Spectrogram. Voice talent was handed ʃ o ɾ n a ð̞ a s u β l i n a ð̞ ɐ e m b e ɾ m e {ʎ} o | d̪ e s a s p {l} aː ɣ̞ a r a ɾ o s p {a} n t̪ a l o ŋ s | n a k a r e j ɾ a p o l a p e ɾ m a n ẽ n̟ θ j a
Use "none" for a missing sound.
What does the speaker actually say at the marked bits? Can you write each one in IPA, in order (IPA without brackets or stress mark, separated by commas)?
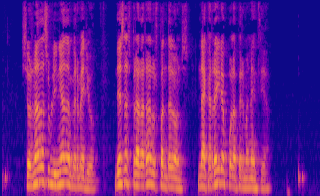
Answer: ʎ, ɾ, a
